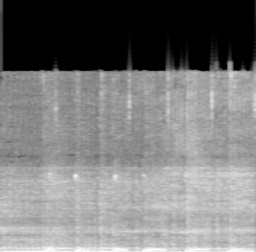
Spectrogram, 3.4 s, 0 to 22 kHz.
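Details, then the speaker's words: Bajaj Pulsar 220 BS6, about 1.5–2 years old, after a no-start wiring repair. The idle is lumpy and stumbling, misfiring because the second spark plug is not fitted and it runs on the main plug only. "Missing అవుతుంది కదా friends ఎందుకంటే నేను ఇటు పక్క మనకి ఏదైతే plug ఇంకోటి పెట్టలేదు మనకి మెయిన్ ప్లగ్ తో రన్ అవుతుంది"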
